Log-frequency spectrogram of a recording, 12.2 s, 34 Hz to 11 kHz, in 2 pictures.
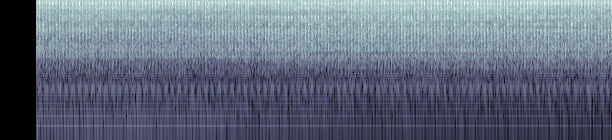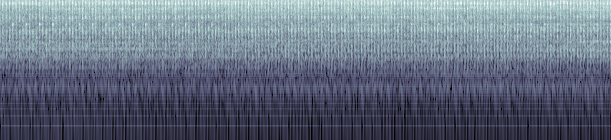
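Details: VW Golf 1.9 TDI AHF 110 diesel at idle: sharp, regular ticking or knocking from the upper engine, about three per second and steady; injector or lifter suspected, origin unclear.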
